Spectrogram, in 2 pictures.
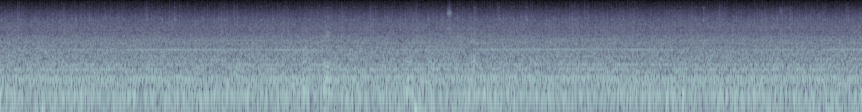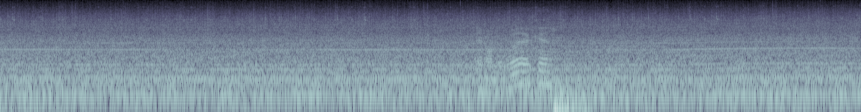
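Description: A combine harvester engine drones steadily while cutting grain.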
